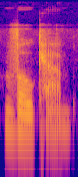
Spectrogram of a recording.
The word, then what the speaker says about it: vocab: to vocabulary vocabulary but if you use the short term vocab like let's do some vocab practice the stress is now on vo and it has to be an o vocab sin is it your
